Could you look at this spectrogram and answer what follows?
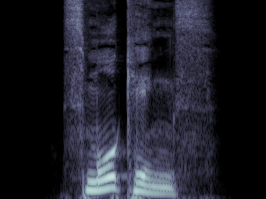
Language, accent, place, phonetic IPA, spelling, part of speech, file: German, Germany, Berlin, [ˈsmoːkɪŋs], Smokings, noun, De-Smokings.ogg
- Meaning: 1. genitive singular of Smoking 2. plural of Smoking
